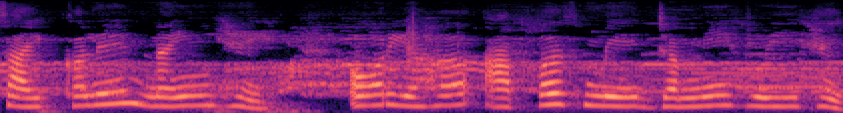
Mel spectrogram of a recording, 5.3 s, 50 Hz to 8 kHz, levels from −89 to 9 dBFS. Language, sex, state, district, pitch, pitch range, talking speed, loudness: Hindi, female, Madhya Pradesh, Dhar, 245 Hz, 235-265 Hz, 115 wpm, -18 LUFS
